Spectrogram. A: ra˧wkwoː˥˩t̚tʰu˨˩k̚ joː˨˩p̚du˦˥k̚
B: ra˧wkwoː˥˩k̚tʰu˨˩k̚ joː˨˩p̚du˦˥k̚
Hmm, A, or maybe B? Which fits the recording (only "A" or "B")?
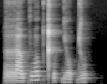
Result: B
